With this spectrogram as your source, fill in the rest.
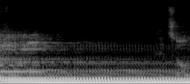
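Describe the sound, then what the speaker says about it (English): An electric guitar runs through a Pigtone PP-27 compressor pedal, holding a loud, sustained note with gritty distortion in the low end and a brief high scrape at the close. "Distortion on the bottom end."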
